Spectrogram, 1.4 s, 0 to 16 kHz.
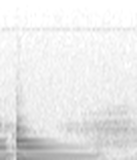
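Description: A single plucked guitar note, pointer finger on the D string at the 7th fret, struck once up close and left to ring out and slowly decay, a soft second touch near the end, no voices.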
